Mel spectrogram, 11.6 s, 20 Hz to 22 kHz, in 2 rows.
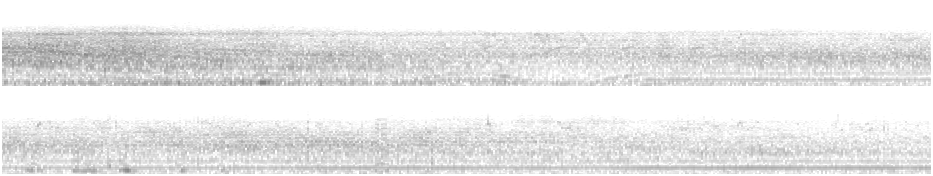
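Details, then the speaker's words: Astro-Physics Mach2 equatorial mount at 600 Go-To speed slewing from west side to park position 3: motors ramp up then clean steady hum, no rattle or vibration; RA-axis vibration otherwise occurs at 1000 and 1800 rates going west to east. "yeah no nothing coming out of that yeah no vibrations"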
